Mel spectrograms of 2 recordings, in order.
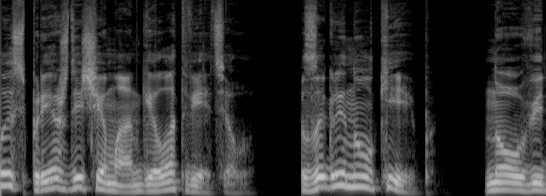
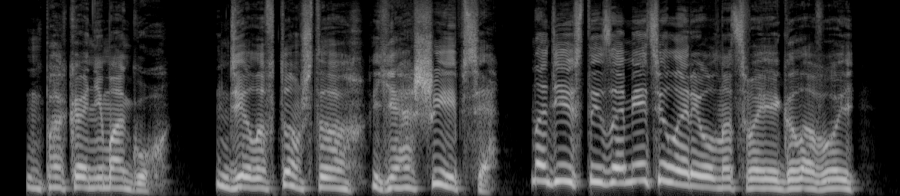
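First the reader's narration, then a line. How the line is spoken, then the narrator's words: Nervous laughter. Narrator (Russian): Янг нервно расхохотался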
